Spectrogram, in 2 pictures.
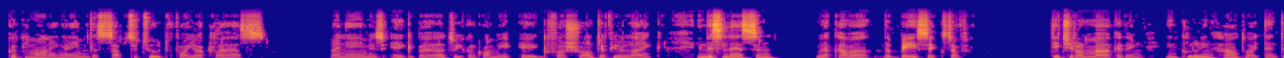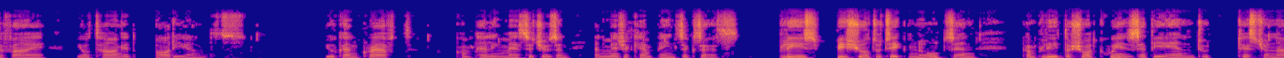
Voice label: Internal Training Videos creepy, voice over narration; Creepy Substitute Teacher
